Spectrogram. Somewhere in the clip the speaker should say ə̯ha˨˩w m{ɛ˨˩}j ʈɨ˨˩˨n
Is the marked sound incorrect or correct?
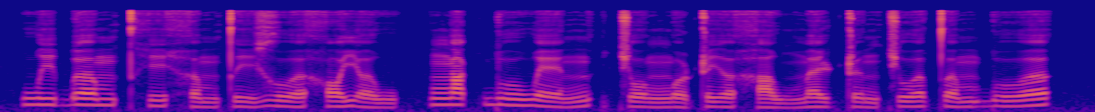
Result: correct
